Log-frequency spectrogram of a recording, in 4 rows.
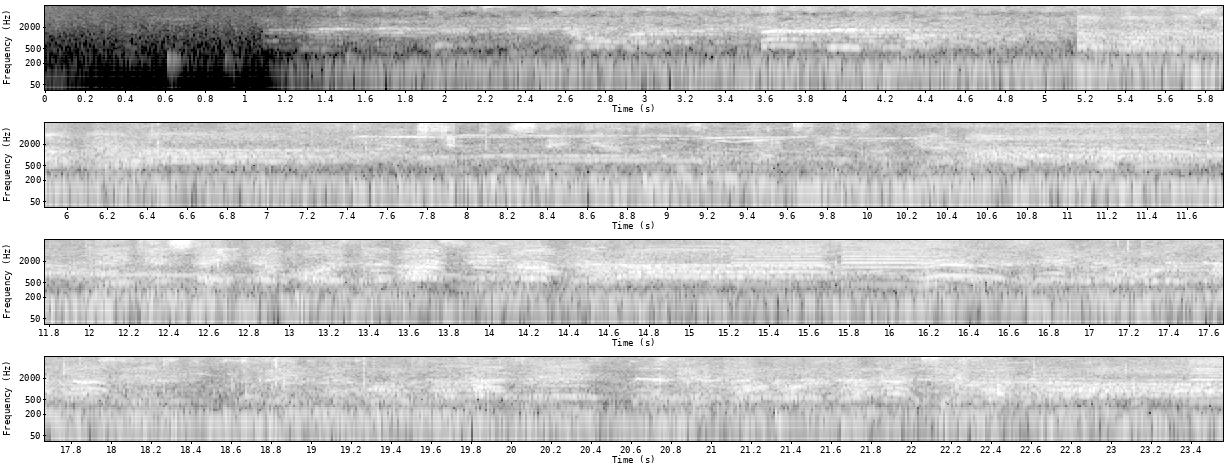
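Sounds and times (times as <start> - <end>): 
large protest crowd chanting and shouting in unison: 1.5 - 23.5
whistles: 7.2 - 11.2
speech: 12.3 - 14.8.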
